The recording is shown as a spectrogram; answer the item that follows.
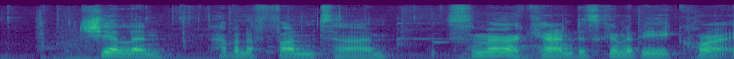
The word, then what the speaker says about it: Samarkand: Armani, get into Samarkand. I think I'm adding a syllable to that, and it's Samarkand.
